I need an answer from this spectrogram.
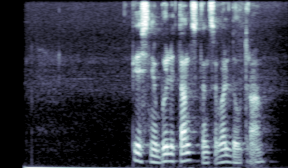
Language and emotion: Russian, neutral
